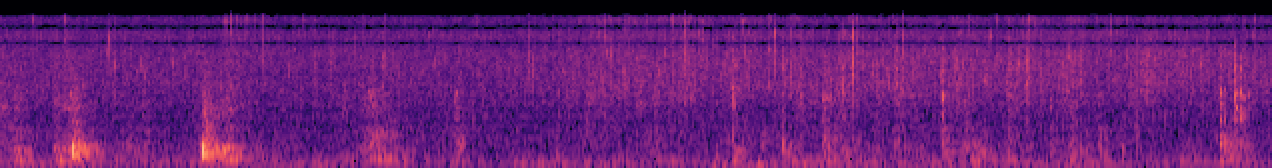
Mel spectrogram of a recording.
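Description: Vegetables sizzling in hot oil in a stone-coated wok as they are stirred with a wooden spatula, with scattered scrapes and knocks of the spatula against the pan.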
